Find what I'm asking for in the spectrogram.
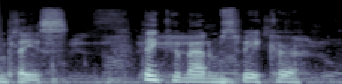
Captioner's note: speaking French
